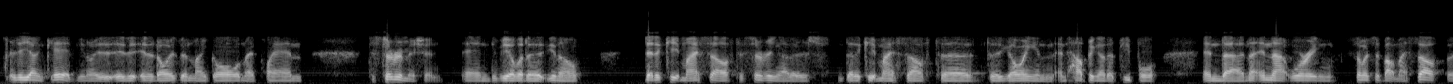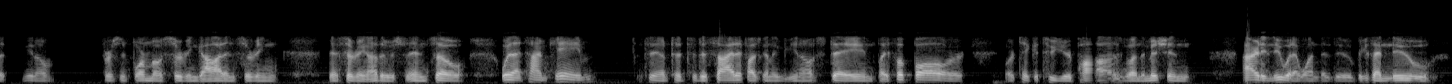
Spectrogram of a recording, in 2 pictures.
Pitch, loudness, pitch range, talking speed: 90 Hz, -24 LUFS, 85-100 Hz, 235 wpm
